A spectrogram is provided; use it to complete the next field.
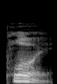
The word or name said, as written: ploy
